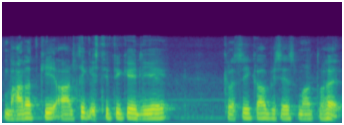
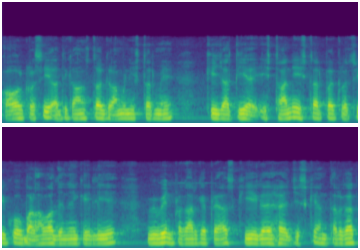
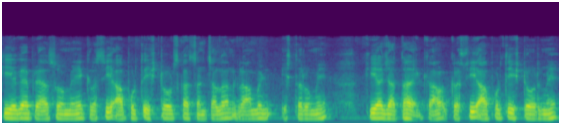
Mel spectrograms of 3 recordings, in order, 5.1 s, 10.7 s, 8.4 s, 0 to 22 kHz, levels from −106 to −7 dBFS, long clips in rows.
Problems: background sounds at intervals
